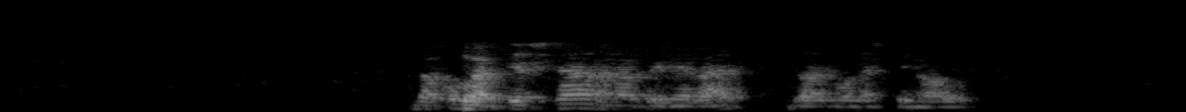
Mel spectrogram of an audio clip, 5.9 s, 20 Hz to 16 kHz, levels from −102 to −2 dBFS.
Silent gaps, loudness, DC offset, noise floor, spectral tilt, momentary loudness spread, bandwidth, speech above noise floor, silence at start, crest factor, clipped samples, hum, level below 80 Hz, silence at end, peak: none; -56 LUFS; under 0.1%; under -90 dBFS; -4 dB/octave; 15 LU; 4 kHz; over 35 dB; 2.05 s; 24 dB; under 0.1%; none; under -90 dBFS; 1.1 s; -34 dBFS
